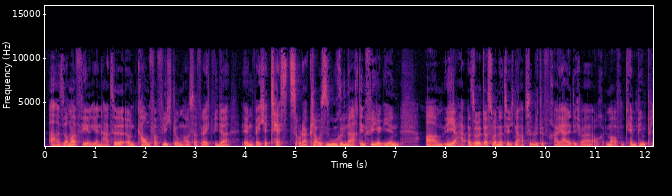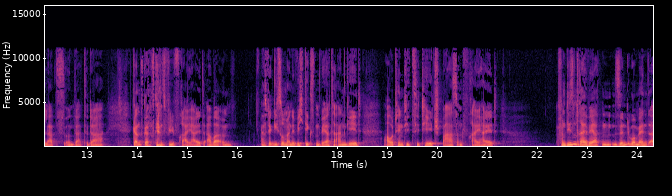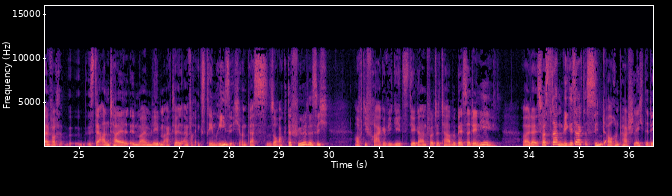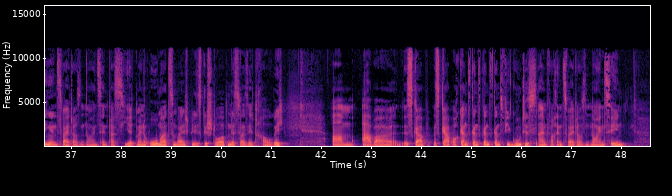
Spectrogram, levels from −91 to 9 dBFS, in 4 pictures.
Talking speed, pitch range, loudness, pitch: 160 wpm, 80-105 Hz, -23 LUFS, 90 Hz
